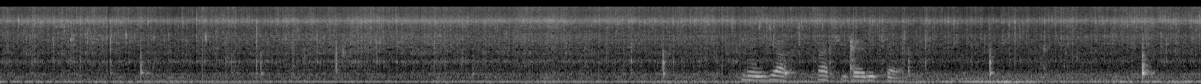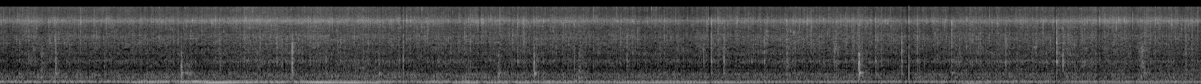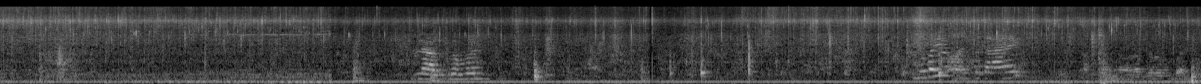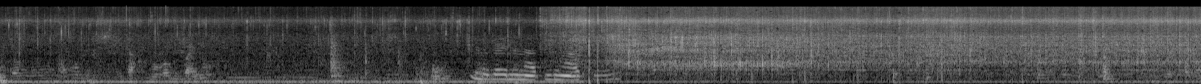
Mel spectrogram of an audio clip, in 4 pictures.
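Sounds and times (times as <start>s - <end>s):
vegetables sizzling in hot oil: 0.0s - 48.0s.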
